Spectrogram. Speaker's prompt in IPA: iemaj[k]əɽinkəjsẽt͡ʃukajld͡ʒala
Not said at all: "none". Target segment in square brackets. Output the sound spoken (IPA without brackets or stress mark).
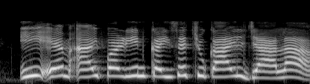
p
